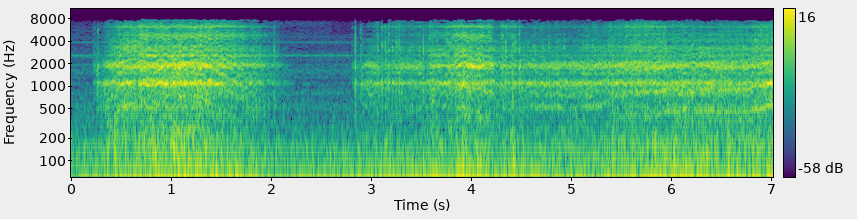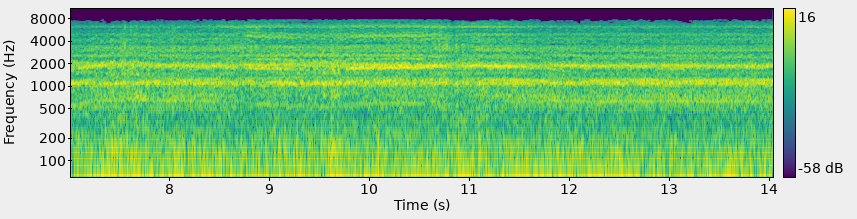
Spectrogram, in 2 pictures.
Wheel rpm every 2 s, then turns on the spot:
80, 30, 90, 130, 160, 160, 160.
none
